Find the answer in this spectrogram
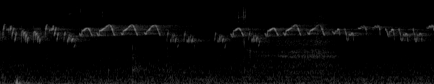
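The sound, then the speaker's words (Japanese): A Eurasian skylark sings a continuous, rapid stream of high warbling and trilling notes, steady over a quiet open-air background, with no voices. “というね、えー、ひばりでした。”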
